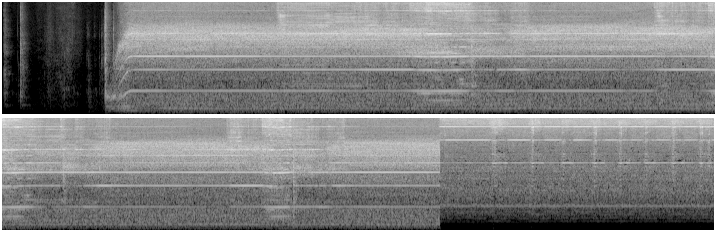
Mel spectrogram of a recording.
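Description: A table saw starts up about two seconds in and runs steadily with a held whine. Its blade cuts through MDF three times as the corners of a circle blank are trimmed off. Near the end the lower part of the sound drops away, leaving a steady higher hum.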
